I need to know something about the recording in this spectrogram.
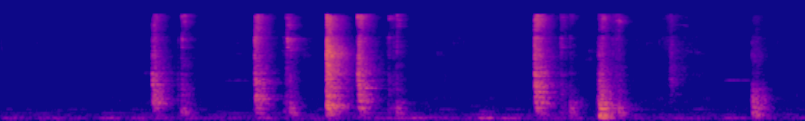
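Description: A paintbrush working on canvas and palette: a series of short, scratchy strokes at irregular intervals.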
